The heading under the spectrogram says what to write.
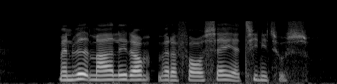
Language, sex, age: Danish, female, 27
